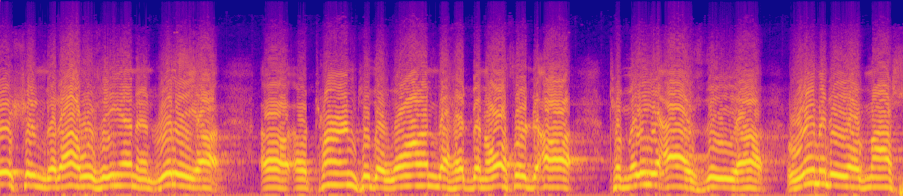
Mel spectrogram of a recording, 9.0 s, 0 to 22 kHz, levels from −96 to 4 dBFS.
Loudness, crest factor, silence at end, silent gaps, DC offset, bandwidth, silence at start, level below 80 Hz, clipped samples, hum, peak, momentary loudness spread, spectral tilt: -4 LUFS; 4 dB; 0 s; none; 2%; 12.5 kHz; 0 s; -36 dBFS; 9%; none; 0 dBFS; 4 LU; -6.5 dB/octave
